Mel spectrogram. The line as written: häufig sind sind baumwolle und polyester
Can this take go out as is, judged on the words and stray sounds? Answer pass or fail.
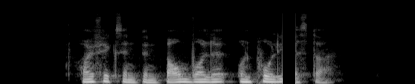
fail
